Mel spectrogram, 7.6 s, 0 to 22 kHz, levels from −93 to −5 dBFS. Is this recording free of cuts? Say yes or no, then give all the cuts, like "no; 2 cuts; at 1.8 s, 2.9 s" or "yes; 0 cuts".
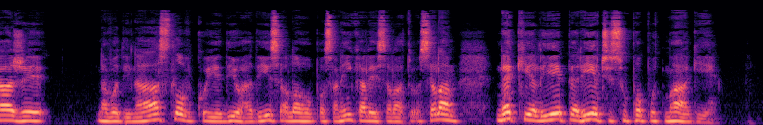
yes; 0 cuts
